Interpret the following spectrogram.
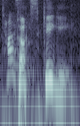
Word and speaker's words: Tuskegee: How do you pronounce the airman? Is Tuskegee.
